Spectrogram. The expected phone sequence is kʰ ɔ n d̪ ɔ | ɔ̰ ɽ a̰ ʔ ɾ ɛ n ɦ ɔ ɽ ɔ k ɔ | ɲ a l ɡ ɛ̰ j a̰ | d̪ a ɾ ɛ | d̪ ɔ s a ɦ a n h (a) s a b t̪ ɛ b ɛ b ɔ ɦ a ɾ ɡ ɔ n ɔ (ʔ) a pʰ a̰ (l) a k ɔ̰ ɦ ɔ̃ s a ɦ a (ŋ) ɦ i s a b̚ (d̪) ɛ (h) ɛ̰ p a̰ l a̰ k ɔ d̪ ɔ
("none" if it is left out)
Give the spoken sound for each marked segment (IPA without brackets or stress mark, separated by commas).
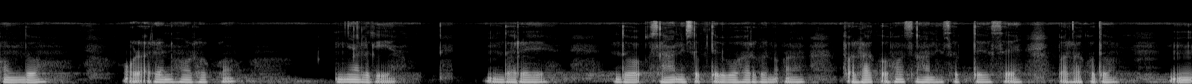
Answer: i, ʔ, l, n, t̪, s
